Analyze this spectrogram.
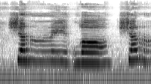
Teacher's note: Jadi eh seperti kita berkumur g ya g ya jelas syarri gho syar jadi ee pada ro yang bertasdid jangan dipanjangkan, hanya di ee naikkan aja nadanya ya di jadi ada penekanan pada ro yang bertasdid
